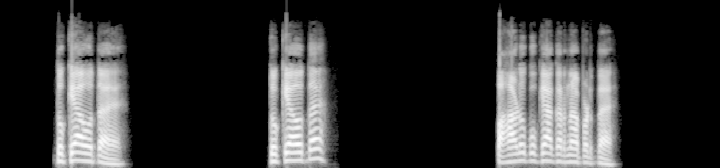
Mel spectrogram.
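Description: A man speaks with animation through a microphone, in short bursts.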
